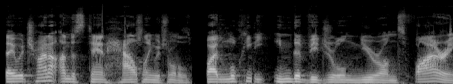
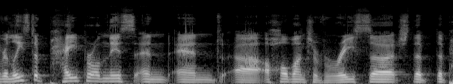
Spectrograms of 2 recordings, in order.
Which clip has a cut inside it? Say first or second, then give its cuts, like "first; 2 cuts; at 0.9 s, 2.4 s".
first; 3 cuts; at 1.4 s, 1.9 s, 2.5 s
